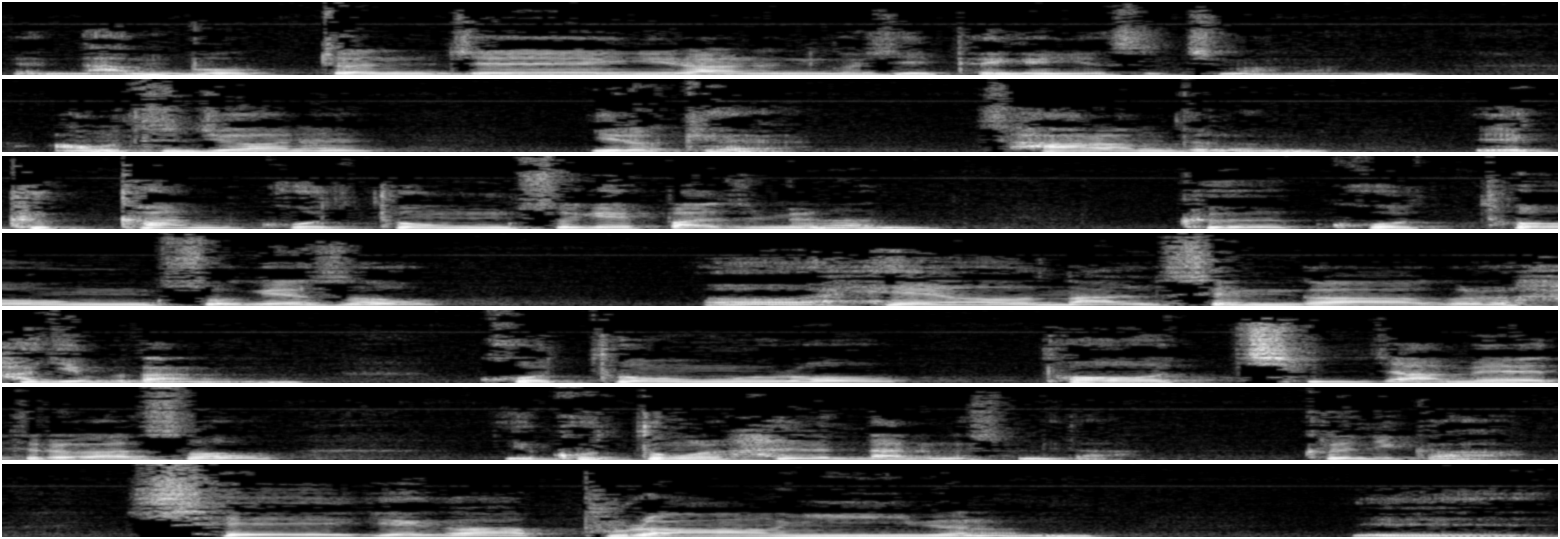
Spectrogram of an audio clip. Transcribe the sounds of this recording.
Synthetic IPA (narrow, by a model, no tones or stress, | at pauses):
jenambuk̚t͡ɕ͈ʌnd͡ʑeŋiɾanɯnɡʌɕ̬ʰipe̞ɡjʌŋiʌs͈ʌt̚t͡ɕ͈imanɯn | amutʰɯnt͡ɕiɡane̞ | iɾʌkʰe̞ | sʰaɾamdɯɾɯn | kɯkʰankotʰoŋs͈ʰoɡe̞p͈ad͡ʑimjʌnɯn | kɯkotʰoŋs͈ʰoɡe̞s̬ʰʌː | he̞ʌnaɭsʰe̞ŋɡaɡɯɭhaɡibodanɯn | kotʰoŋɯɾo | tʌt͡ɕʰimd͡ʑame̞tɯɾʌɣasʰʌ | ikotʰoŋɯɭɦaʎːɯndanɯnɡʌɕʰimɲida | kɯɾʌɲik͈a | sʰeɡe̞ɡapuɾaŋimjʌnɯn | je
